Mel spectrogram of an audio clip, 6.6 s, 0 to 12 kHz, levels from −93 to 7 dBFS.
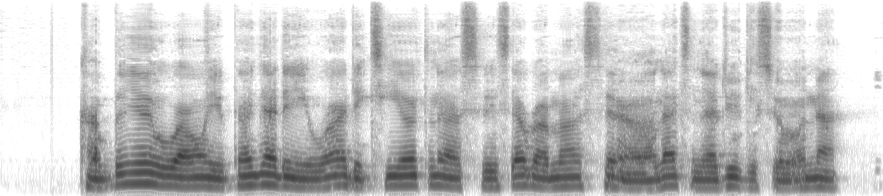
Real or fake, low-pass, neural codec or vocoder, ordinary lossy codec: fake; none; codec, 24 kHz, 0.9 kbps, WavTokenizer, medium music audio release; none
